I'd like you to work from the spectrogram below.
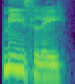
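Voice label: "measly", British English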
